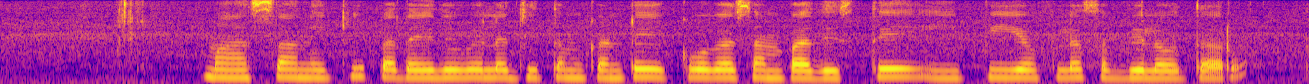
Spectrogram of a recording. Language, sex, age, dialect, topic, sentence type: Telugu, female, 18-24, Southern, banking, statement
